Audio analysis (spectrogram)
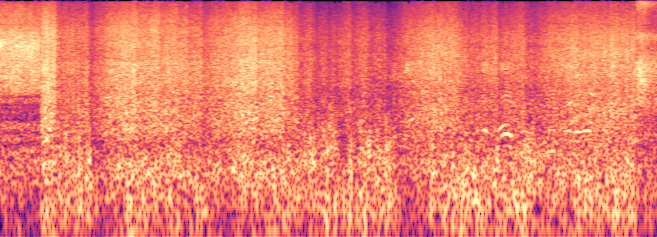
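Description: Flood water rushes through Taunsa Barrage in a loud, constant roar of surging flow, mixed with heavy wind buffeting the microphone, without a break throughout.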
